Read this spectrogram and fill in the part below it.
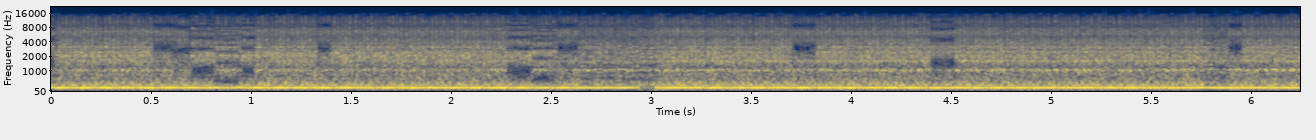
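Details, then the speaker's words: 2007 Kia Sedona 3.8 L after AC compressor replacement (old clutch windings shorted), AC on lowest setting during recharge on low side: steady low hum over even idle, light stray clicks, clutch turning, no grinding; normal AC compressor operation. "The AC is running. Clutch is turning."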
